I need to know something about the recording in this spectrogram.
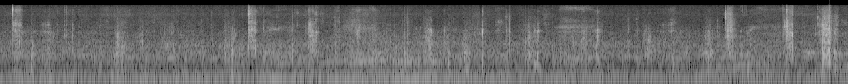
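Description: A young man chews food wetly and loudly close to a microphone.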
